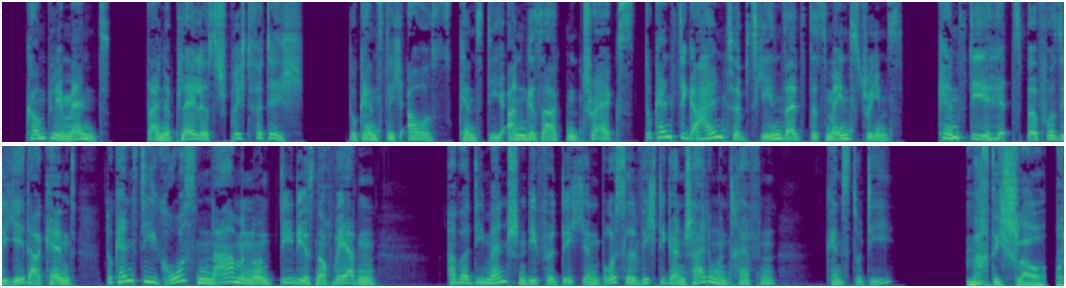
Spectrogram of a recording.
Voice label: Werbung Europawahl; LOFT VOICES

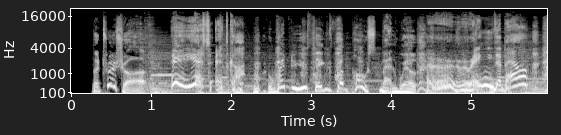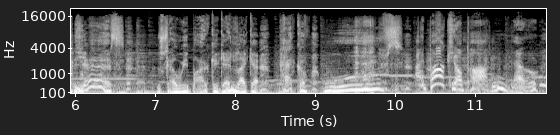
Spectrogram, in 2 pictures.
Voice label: Englisch Corgie Snacks

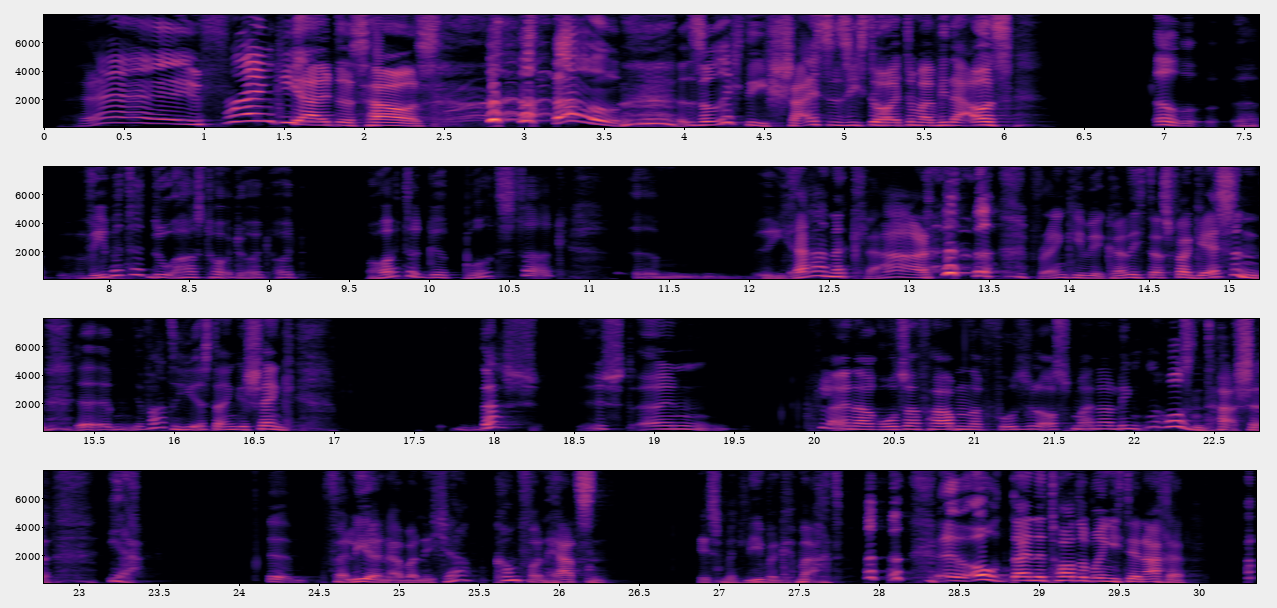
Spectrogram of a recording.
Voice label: Trickstimme; Franky

